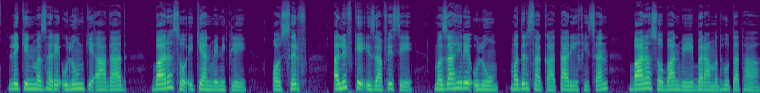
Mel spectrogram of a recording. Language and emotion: Urdu, neutral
